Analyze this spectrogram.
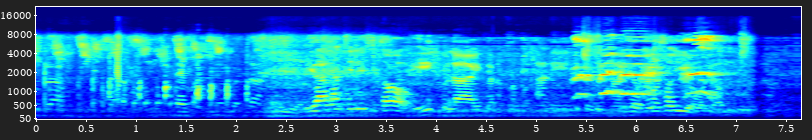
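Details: Red junglefowl in Sumatra, recorded while young wild birds are being lured with a traditional decoy method. Busy rasping calls come first, then a clear harmonic crow near the end, with some human voices behind.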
